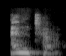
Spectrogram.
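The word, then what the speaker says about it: enter: এন্টার উচ্চারণ হবে কি, দেখো এন্টার, ওরা আর উচ্চারণও করে না, আর কি উচ্চারণ করে না, দেখো এন্টার, এন্টার। তাহলে এই ইএন এর উপর আমার জোর পড়ছে, আর এই লাস্টের সিলেবালে জোর পড়ে নাই।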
